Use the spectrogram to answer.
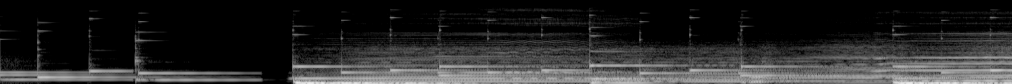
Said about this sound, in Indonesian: Ia membunyikan semboyan genta darurat kepada perlintasan Pondok Betung. Ternyata penjaga perlintasan Pondok Betung tidak hafal dengan semboyan-semboyan genta.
